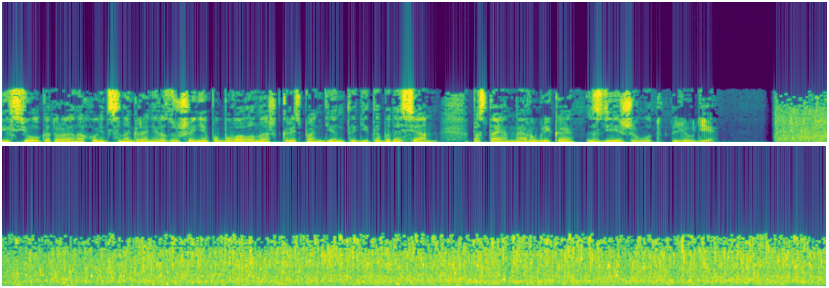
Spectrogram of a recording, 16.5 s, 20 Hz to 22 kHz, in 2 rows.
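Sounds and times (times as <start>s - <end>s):
speech: 0.0s - 8.1s
fast mountain river in Georgia rushing: 7.7s - 16.4s.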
